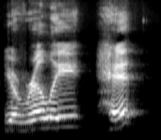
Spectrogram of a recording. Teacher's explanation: I don't say hit and pronounce that t because it forces me to take a pause · native speakers, we often pronounce you as a very unstressed ya.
